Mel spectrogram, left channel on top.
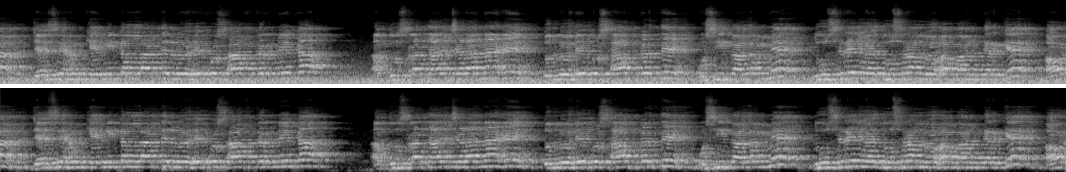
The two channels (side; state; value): left; noise; rumble, 4 dB below the sound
